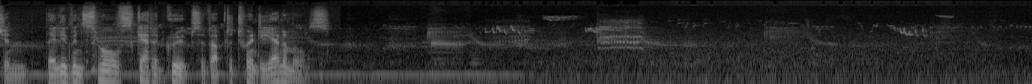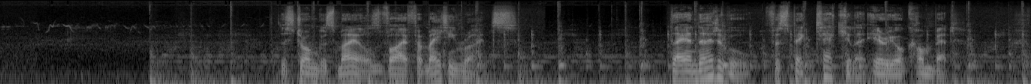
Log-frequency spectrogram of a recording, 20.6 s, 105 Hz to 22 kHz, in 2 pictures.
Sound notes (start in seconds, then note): 5.8 bird squawks; 8.3 birds chirp; 12.0 dramatic music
